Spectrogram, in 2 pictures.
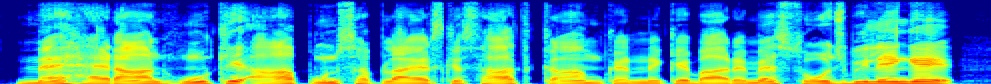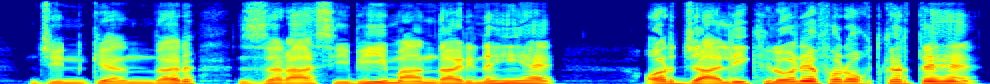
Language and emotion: Urdu, disgusted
